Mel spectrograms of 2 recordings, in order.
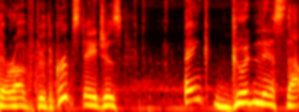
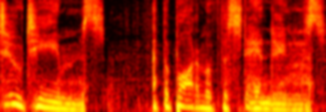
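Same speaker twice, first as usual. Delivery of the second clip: very low, deep, dramatic movie-trailer announcer voice; 7 semitones lower than usual. Offering to be the movie announcer voice guy: movie trailer announcer voice. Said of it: "I could be the movie announcer voice guy".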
